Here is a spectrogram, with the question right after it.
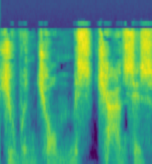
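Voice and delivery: whispering, menacing, threatening tone. Madame answers the narrator, who says he only explained the game: threatening whisper. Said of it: "she whispered threateningly".

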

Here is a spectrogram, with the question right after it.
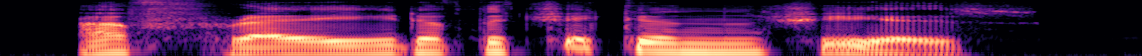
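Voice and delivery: teasing, scornful voice. A man talks about his cat, mockingly. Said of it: "he said mockingly".

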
